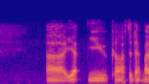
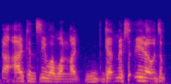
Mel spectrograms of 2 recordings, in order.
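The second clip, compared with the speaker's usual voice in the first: high, halting shopkeeper voice; nervous shopkeeper; 6 semitones higher than usual. Acted. Shopkeeper excusing a mix-up to threatening customer, nervous. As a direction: make excuses haltingly, pitched up.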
